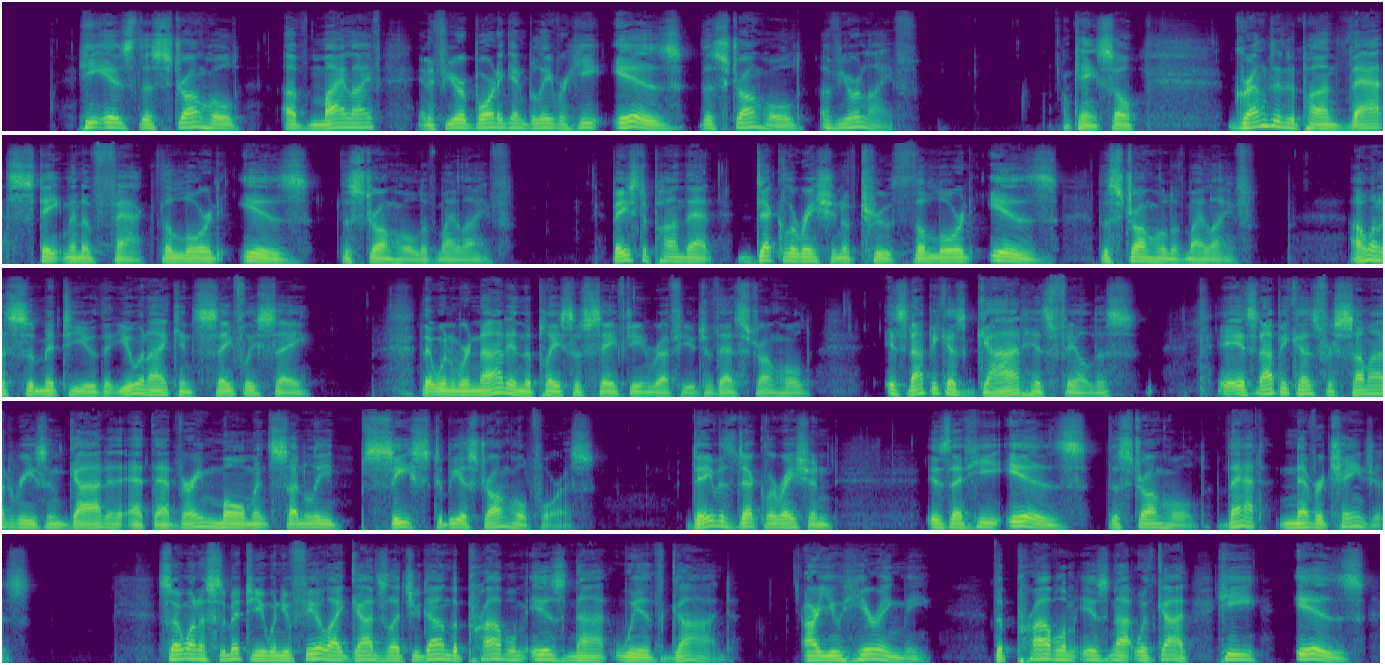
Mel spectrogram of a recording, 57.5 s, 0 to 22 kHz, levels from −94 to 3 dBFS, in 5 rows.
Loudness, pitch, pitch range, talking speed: -19 LUFS, 110 Hz, 100-125 Hz, 155 wpm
